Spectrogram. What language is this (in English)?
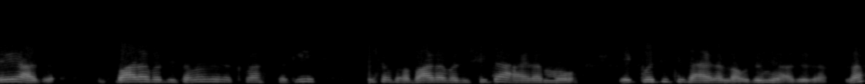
Nepali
